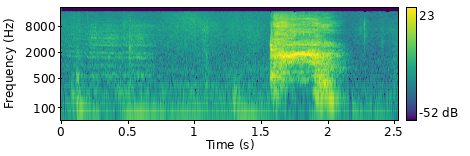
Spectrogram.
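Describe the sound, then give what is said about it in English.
Low, muffled throat-clearing rumbles from a person fighting a cold give way to one sharp, loud cough, a harsh half-second burst, then quiet. “Like I said the other day, I've been fighting a cold. Mm-hmm. I've not coughed all day.”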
